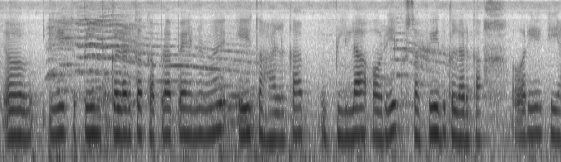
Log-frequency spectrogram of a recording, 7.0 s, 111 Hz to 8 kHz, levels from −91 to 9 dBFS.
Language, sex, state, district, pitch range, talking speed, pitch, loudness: Hindi, female, Bihar, West Champaran, 220-235 Hz, 155 wpm, 230 Hz, -15 LUFS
